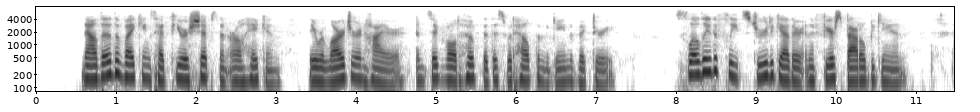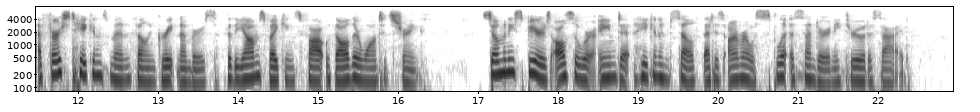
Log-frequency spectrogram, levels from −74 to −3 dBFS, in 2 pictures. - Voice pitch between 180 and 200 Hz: No, medium, 155 Hz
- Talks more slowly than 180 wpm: No, average, 195 wpm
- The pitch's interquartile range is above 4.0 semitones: No, average, 2.9 semitones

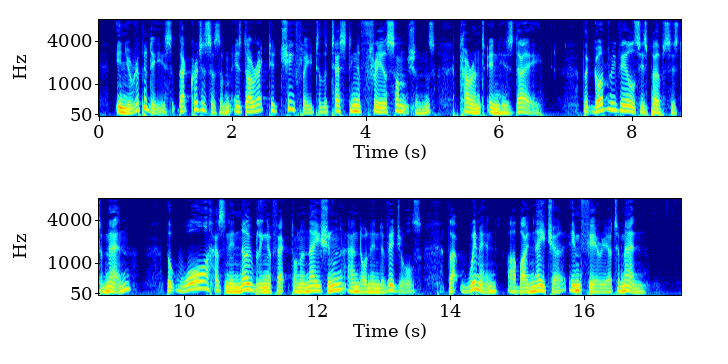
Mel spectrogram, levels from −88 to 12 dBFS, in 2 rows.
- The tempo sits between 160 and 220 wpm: No, average, 150 wpm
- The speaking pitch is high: No, medium, 140 Hz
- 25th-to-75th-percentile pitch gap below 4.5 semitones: No, average, 5.0 semitones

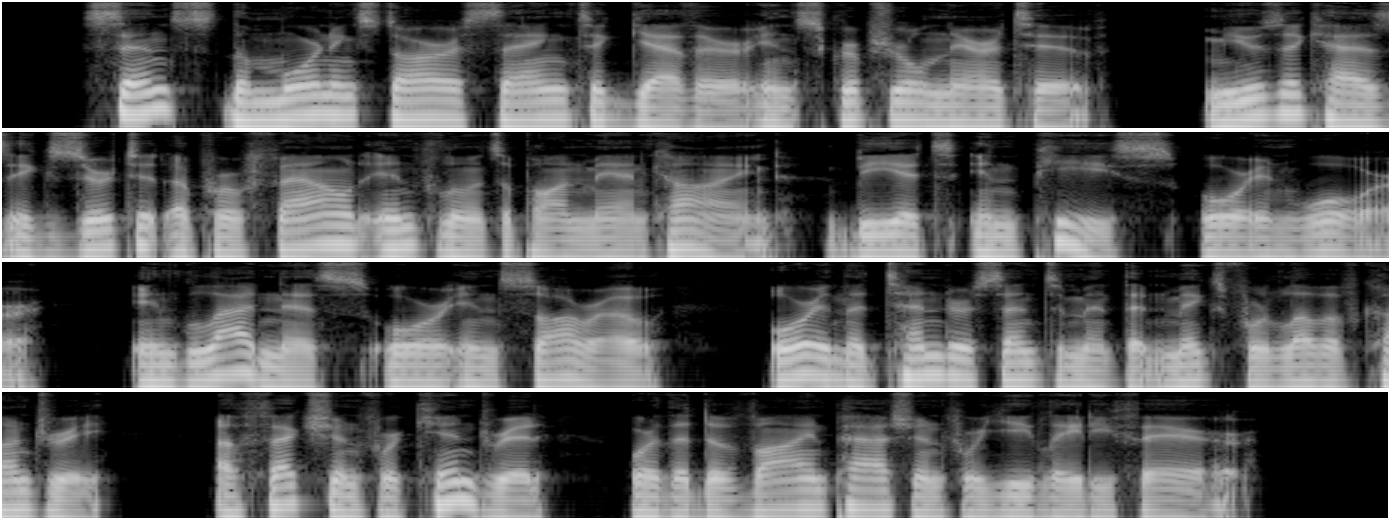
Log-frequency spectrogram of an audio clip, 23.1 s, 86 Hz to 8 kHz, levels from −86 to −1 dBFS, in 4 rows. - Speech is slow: Yes, slow, 130 wpm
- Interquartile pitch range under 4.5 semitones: No, average, 4.8 semitones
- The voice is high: No, low, 100 Hz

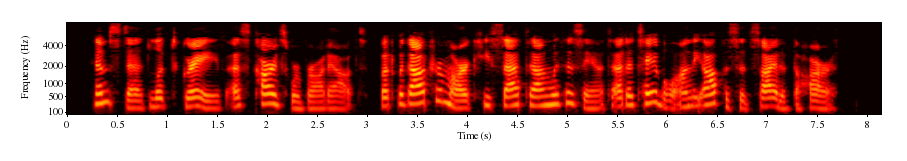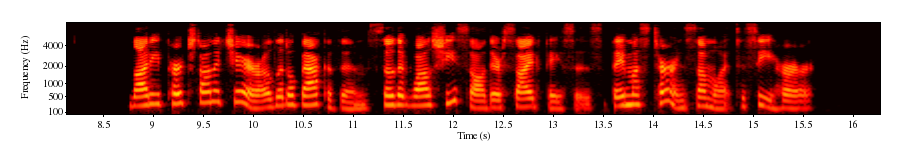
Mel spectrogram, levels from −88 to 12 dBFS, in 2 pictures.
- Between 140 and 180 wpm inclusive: No, average, 190 wpm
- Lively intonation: Yes, wide, 6.9 semitones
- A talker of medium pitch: No, high, 245 Hz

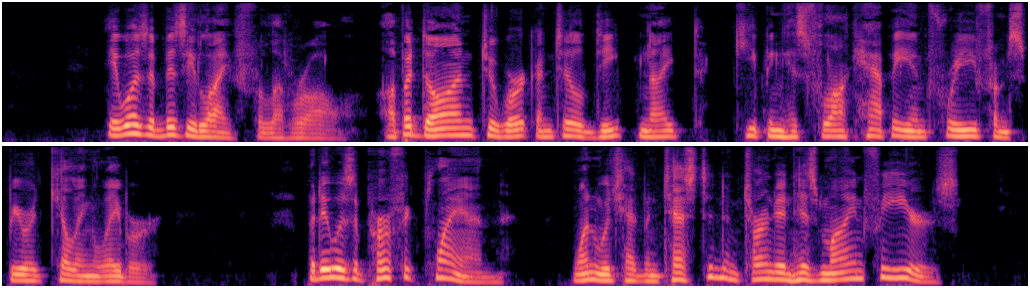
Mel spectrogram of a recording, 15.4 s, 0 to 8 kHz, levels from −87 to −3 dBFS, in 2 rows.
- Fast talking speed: No, average, 170 wpm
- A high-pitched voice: No, low, 130 Hz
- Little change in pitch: No, average, 4.3 semitones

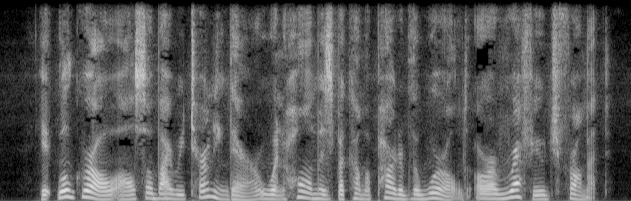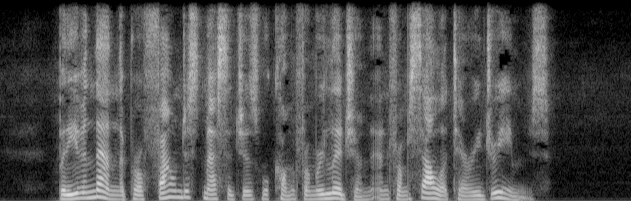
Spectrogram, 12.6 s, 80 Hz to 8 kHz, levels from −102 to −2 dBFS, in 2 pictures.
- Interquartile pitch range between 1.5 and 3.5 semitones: No, average, 4.2 semitones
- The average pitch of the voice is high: No, medium, 175 Hz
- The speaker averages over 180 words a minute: No, average, 165 wpm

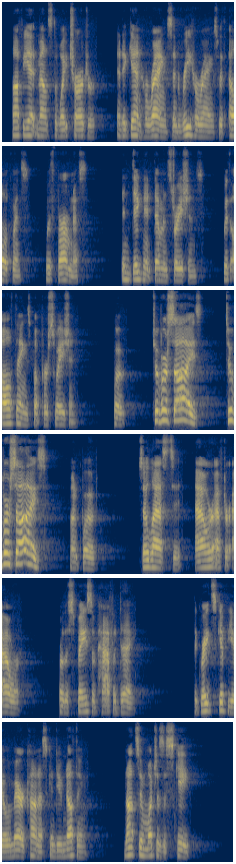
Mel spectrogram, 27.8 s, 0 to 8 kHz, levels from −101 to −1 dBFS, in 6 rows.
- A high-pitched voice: No, medium, 140 Hz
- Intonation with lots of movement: No, average, 3.6 semitones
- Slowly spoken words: Yes, slow, 110 wpm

